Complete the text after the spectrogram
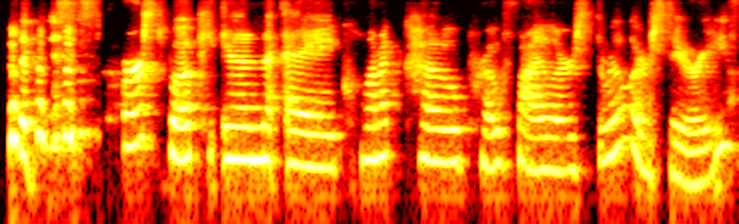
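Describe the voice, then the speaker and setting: A woman's voice: sits high, sing-song, unhurried, poor audio. An American woman in her forties from Southern Illinois, talking casually as an author guest in an interview. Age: 40s. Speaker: podcast guest, novelist.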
